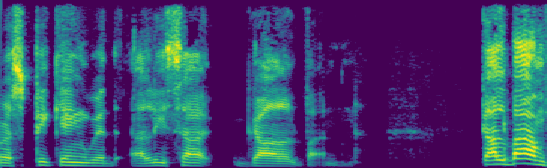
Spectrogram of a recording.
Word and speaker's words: Galvan: Galvan for the Spanish-speaking friends.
